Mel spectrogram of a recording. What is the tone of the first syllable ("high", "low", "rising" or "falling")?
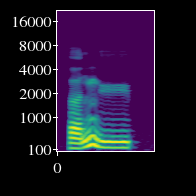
rising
